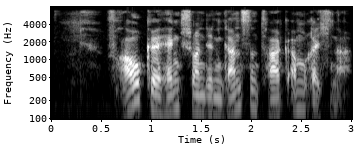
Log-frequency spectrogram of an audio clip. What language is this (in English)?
German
